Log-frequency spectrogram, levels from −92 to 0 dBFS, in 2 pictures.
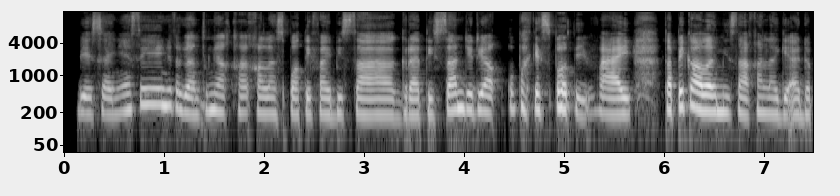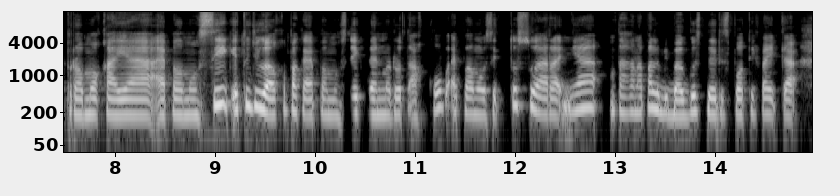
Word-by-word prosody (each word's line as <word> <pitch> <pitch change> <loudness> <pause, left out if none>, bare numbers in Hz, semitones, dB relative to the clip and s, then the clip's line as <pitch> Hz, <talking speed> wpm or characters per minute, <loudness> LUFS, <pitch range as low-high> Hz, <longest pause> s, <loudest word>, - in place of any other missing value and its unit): Biasanya 200 +1 -3
sih 290 +4 0
ini 275 - +4
tergantung 225 -3 -2
ya 205 - -3
Kak, 205 -1 -8
kalau 195 -1 -3
Spotify 190 0 -4
bisa 185 -1 -1
gratisan 185 +5 0
jadi 225 -2 +2
aku 235 +4 -9
pakai 240 -2 +1
Spotify 195 -5 +3 0.4
tapi 230 +3 +7
kalau 230 -5 +9
misalkan 205 -1 -2
lagi 185 0 -3
ada 180 +1 -2
promo 185 -2 -3
kayak 180 -1 0
Apple 180 0 -1
Music 280 - +3
itu 270 +4 +1
juga 220 -8 +6
aku - - -12
pakai 200 -5 -2
Apple 185 - -8
Music 200 +5 -7
dan 185 -2 -2
menurut 185 +1 -4
aku 225 +10 -5
Apple 190 -4 -4
Music 180 -1 -5
itu 280 - 0
suaranya 245 0 -1
entah 220 -3 -8
kenapa 205 +4 -3
lebih 205 -5 -1
bagus 180 +4 0
dari 185 -3 -3
Spotify 185 +1 -5
Kak, 175 -1 -4
195 Hz, 170 wpm, -24 LUFS, 185-225 Hz, 0.4 s, kalau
